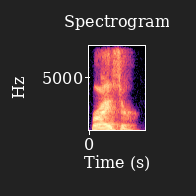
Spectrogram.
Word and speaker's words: Reiser: It would be like if it was spelled R-E-Y. Okay, Reiser.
